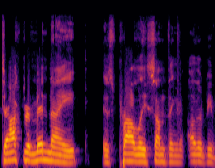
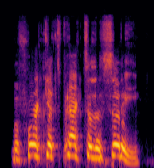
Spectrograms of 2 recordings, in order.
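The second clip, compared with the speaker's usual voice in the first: calling out loudly, higher and louder; 9 semitones higher, 4 dB louder than usual. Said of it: "yell out to".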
